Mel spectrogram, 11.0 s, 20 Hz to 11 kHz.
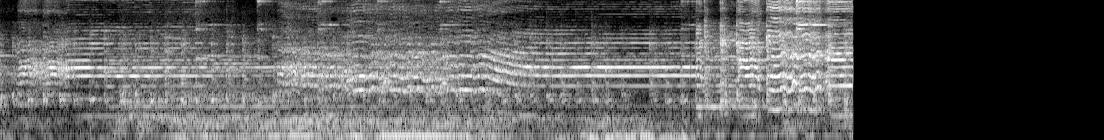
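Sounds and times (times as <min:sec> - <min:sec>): reed pipe music: 0:00.0 - 0:08.6.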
